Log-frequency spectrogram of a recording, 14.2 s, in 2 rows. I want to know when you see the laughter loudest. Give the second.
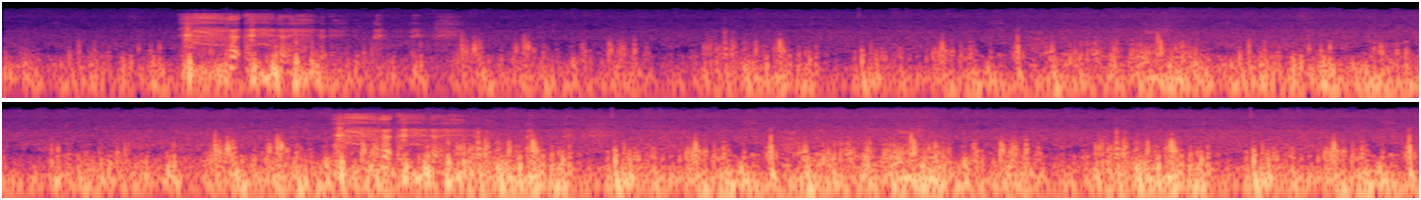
9 s.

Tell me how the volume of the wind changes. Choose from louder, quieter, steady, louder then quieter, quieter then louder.
louder.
